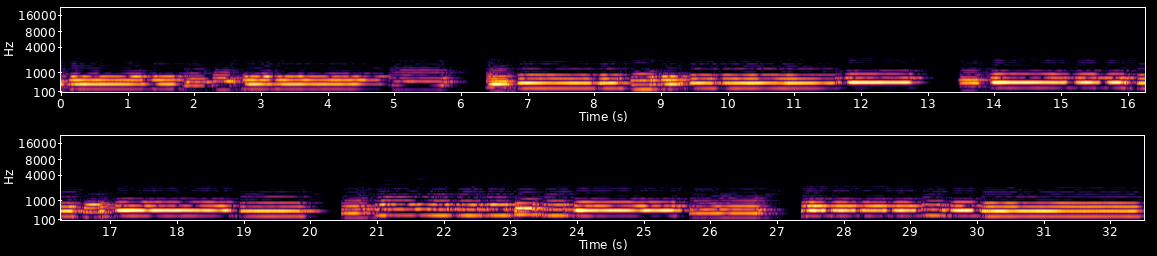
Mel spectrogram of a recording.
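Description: Solo bassoon playing a slow hymn melody in long, sustained notes, in phrases broken by brief pauses for breath about every seven seconds.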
